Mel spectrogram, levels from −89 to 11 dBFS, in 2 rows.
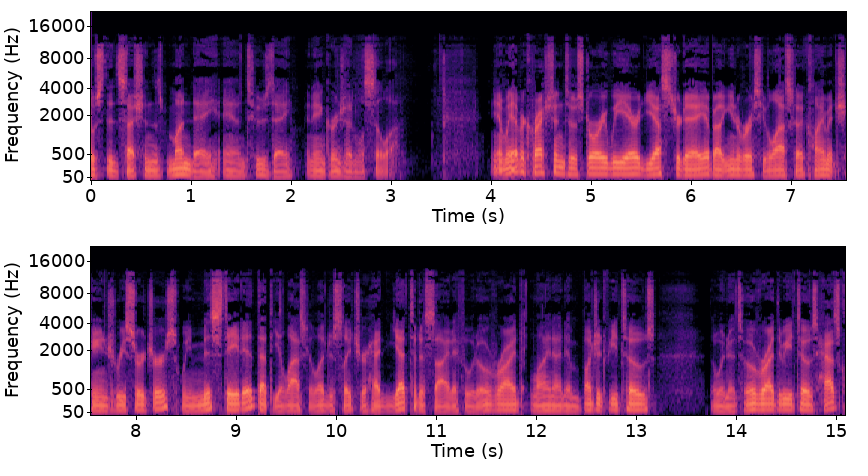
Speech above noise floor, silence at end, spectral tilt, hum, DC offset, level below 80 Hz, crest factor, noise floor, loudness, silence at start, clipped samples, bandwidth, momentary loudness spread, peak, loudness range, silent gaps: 27 dB; 0 s; -5 dB/octave; none; under 0.1%; -40 dBFS; 20 dB; -47 dBFS; -21 LUFS; 0 s; under 0.1%; 13.5 kHz; 9 LU; -2 dBFS; 5 LU; none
